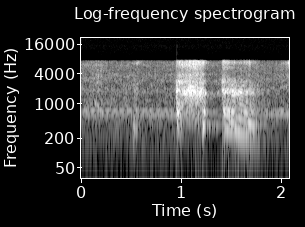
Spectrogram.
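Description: A woman clearing her throat: two short, rough bursts about a second in.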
